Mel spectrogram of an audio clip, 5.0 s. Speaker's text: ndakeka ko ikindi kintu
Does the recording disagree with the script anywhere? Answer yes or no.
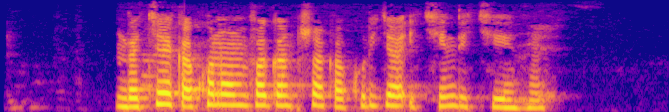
yes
